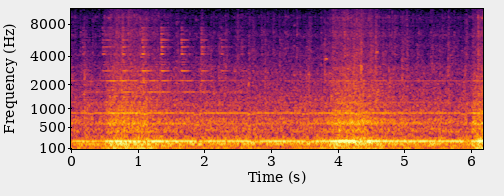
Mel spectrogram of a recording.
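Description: Grain train in the video game Farming Simulator 25: a steady, continuous rumble of a moving train with a faint rolling drone, moderately loud and even throughout, no talk.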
